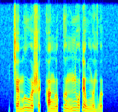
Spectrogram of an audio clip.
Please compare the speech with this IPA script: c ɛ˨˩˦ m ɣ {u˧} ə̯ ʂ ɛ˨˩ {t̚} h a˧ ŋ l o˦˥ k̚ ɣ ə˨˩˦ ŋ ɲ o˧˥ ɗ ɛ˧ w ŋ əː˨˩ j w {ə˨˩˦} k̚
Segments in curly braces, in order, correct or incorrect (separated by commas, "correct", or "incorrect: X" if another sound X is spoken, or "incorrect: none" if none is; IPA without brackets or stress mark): correct, incorrect: k̚, incorrect: ə˦˥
